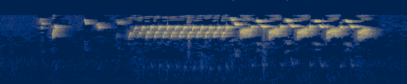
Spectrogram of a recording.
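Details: Goldfinch hybrid (mixto) singing in the classic Andalusian style: a few separate high whistled notes, then a fast rattling trill held for about three seconds that breaks into rapid varied chirping phrases before stopping.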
